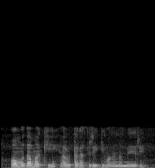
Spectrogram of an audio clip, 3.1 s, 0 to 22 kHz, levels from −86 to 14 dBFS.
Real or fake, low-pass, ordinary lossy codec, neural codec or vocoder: real; 5.4 kHz; none; none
